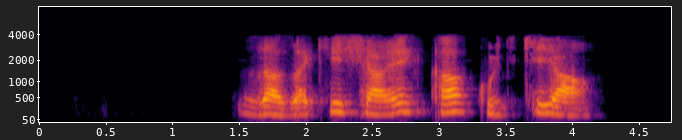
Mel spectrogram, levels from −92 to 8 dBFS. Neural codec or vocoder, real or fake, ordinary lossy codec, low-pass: codec, 16 kHz, 2 kbps, FunCodec, trained on LibriTTS, 25 frames a second; fake; AAC, 16 kbps; 7.2 kHz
